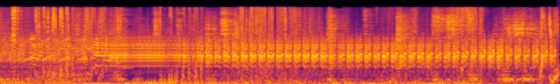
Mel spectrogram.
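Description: Harsh electronic noise music: a loud, dense wall of processed sound layered from pornographic film audio and software loops, with a pulsing low end. A high, many-toned buzzing band comes in just under a second in and holds.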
